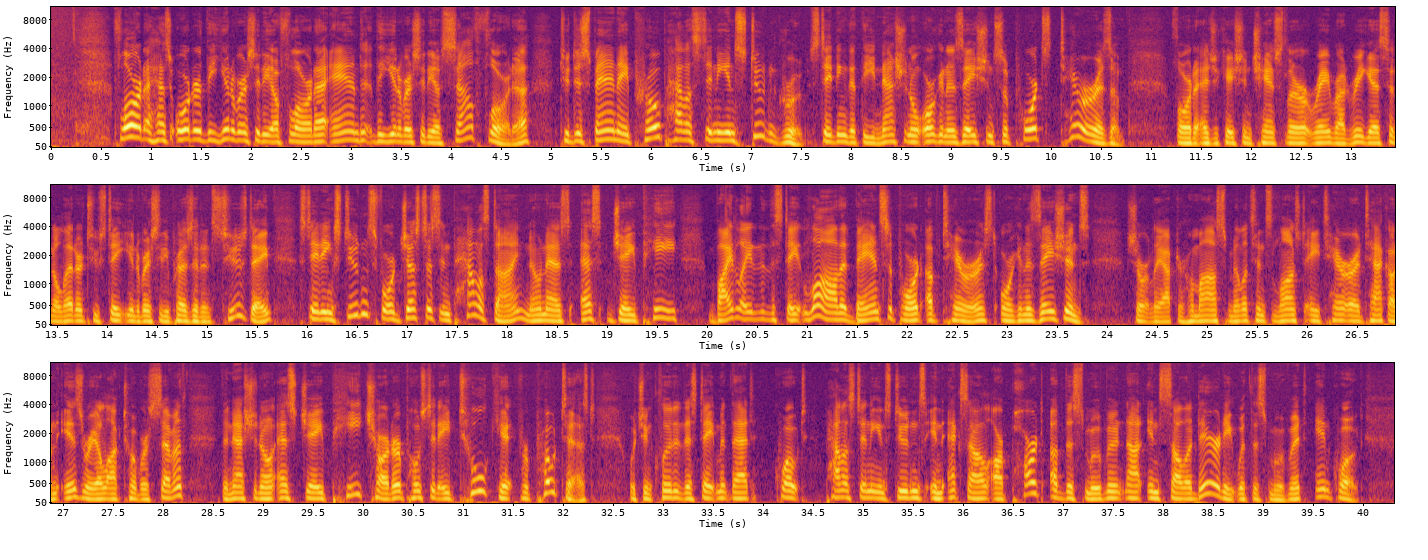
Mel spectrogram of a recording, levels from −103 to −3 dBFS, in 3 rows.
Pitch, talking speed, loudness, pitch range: 145 Hz, 155 wpm, -15 LUFS, 130-170 Hz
